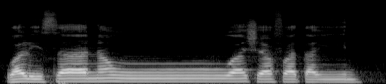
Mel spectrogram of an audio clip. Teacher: Kalau idgham bi gunah masuk dengan mendengung ya, tanwinnya ini masuk ke huruf waw dengan mendengung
